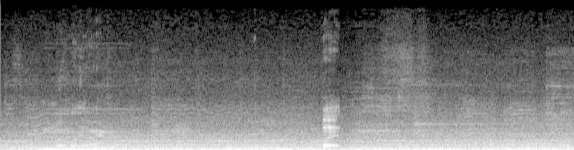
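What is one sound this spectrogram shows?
A car engine and road noise rumble steadily from inside the car.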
